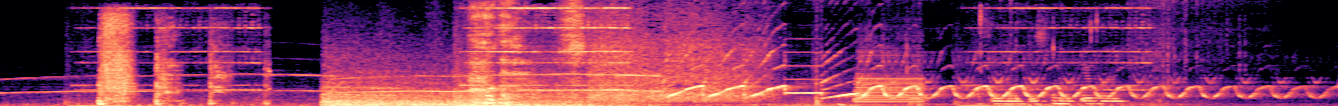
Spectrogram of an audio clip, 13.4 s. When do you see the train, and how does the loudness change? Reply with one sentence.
The train can be heard from 3.2 to 9.2 s, getting quieter.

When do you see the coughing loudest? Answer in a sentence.
The loudest moment of the coughing is at 5 seconds.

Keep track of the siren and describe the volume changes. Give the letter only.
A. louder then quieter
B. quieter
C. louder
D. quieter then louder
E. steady
A.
